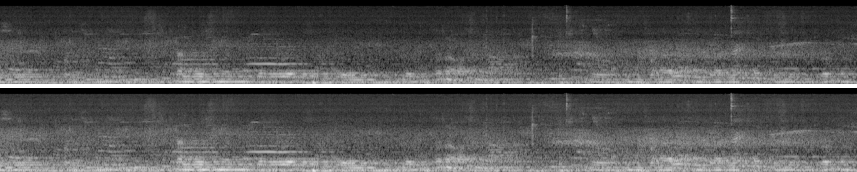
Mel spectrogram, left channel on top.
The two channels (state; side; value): quieter; left; 4.8 dB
